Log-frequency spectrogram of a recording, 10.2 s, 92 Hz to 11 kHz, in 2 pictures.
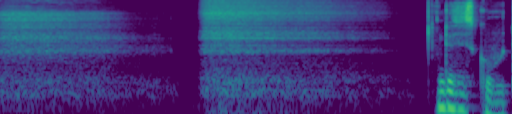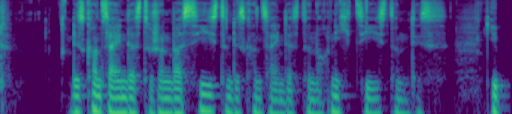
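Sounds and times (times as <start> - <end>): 
deep breath: 0.0 - 4.1, 9.7 - 10.0
steady soft hiss: 0.0 - 10.2
speech: 4.4 - 10.2.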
